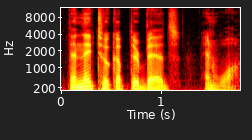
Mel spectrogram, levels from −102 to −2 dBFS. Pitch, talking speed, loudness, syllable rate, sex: 100 Hz, 270 wpm, -20 LUFS, 6.3 syllables/s, male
